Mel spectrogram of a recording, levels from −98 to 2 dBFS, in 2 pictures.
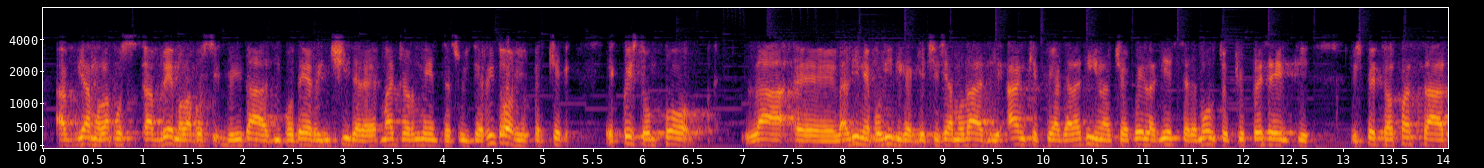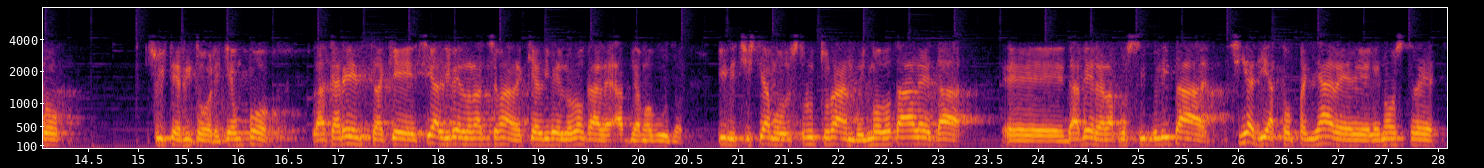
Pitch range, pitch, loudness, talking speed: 115-130 Hz, 120 Hz, -21 LUFS, 165 wpm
